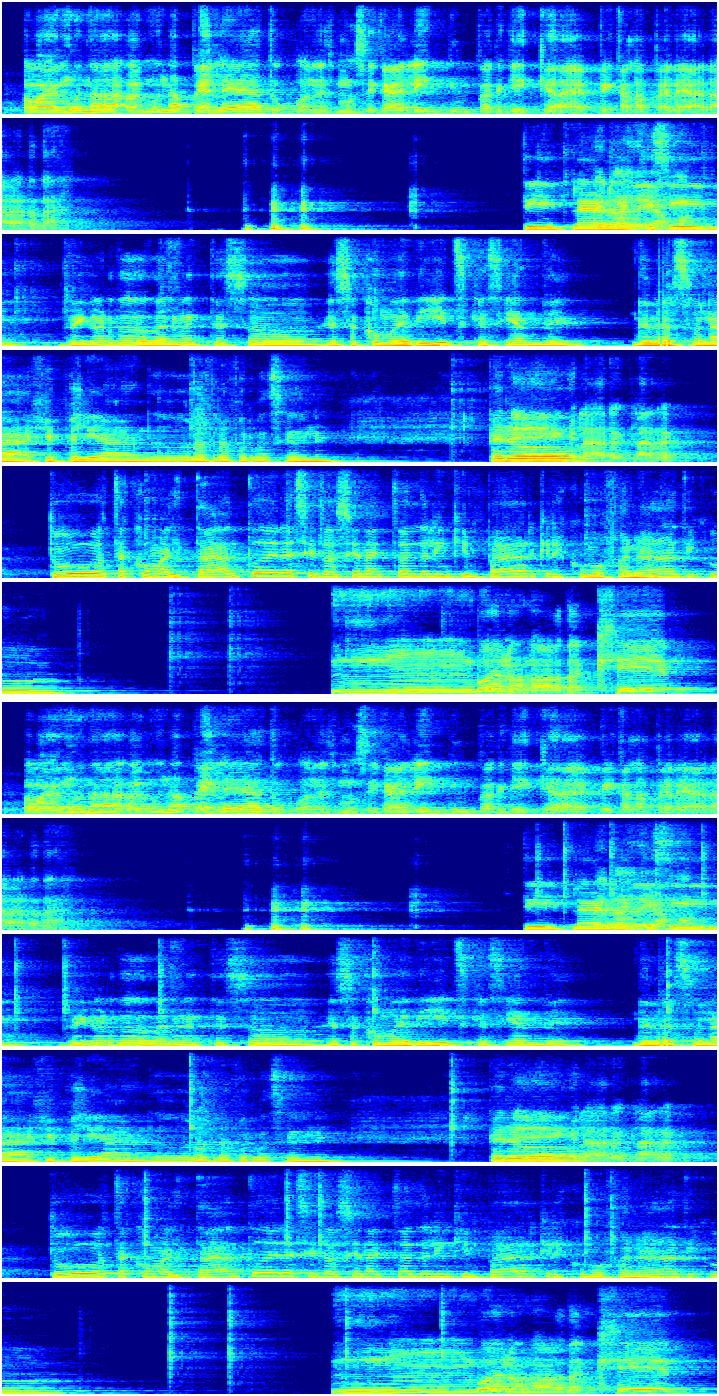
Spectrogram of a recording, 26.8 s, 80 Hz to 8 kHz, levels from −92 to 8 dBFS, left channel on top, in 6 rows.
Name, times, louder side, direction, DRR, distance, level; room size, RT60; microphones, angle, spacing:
voice 1, 0.1-4.9 8.2-8.8 14.6-14.7 16.6-17.6 24.4-26.5, left 2 dB, 70° left, 3 dB, 1.3 m, -26 dB
voice 2, 6.0-6.5 7.7-12.6 12.9-17.0 18.2-22.7, left 4 dB, 35° left, 7 dB, 0.4 m, -23 dB
sound 1, 7.6-9.5 9.9-10.1 11.3-11.4 13.1-13.2 14.6-14.7 16.2-16.4 18.8-18.9 19.6-20.0 21.5-21.8 23.4-23.9 24.5-24.6 25.1-25.2, right 8 dB, 85° right, 1.3 m, -45 dB
19.5 x 11.5 x 2.3 m, 1.3 s
head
